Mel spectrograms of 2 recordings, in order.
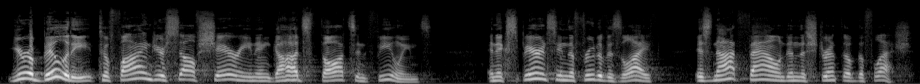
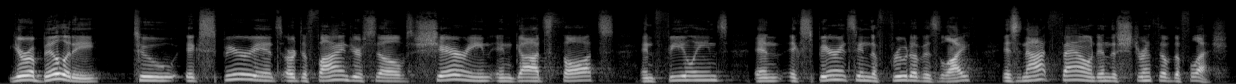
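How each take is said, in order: First: It is said at normal speed. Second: It is said slowly.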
